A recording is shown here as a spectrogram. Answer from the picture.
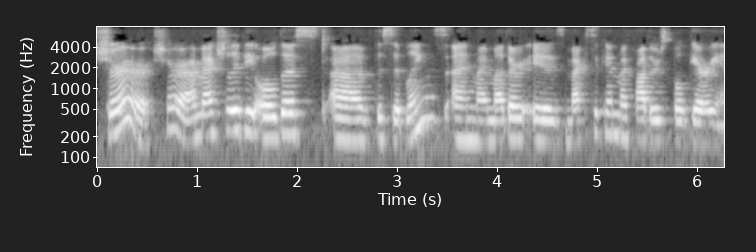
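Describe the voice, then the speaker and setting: Her pitch medium and its variation ordinary, a woman talks at a moderate pace with hardly any pauses. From US Midwest, Michigan (Midland, Ypsilanti), part of childhood in Mexico. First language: Spanish. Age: young. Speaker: opera singer. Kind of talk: interview. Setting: studio.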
